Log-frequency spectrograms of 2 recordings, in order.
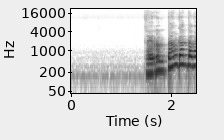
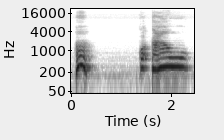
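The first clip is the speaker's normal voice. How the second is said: slow, higher astonished question; surprised; 5 semitones higher, slower than usual. Retold or imitated. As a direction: gasp then ask in disbelief. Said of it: "dia bilang".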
